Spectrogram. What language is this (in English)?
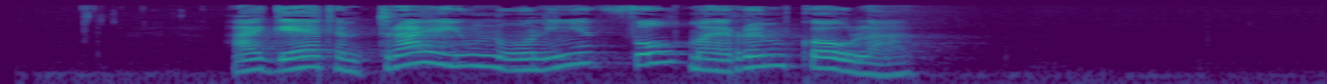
Western Frisian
